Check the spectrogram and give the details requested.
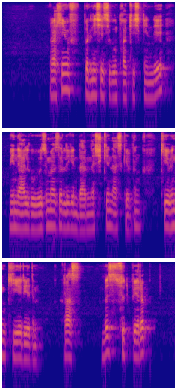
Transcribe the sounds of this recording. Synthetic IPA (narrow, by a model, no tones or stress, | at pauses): ɾɑχijmofb̥ɪɾne̞ʃe̞sʲekunt̪qʰɑkʲʰe̞ʃkʲe̞nd̪e̞ | me̞nælɪɡʲɪwɵzɪmæzɪɾle̞ɡʲe̞nd̪æɾɪnæɪ̥ʃkʲe̞næskʲe̞ɾd̪ɪŋ | kʲʰe̞βɪŋkʲʰije̞ɾe̞d̪ɪm | ɾɑs | bɪzsʊt̪̚be̞ɾɪp̚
